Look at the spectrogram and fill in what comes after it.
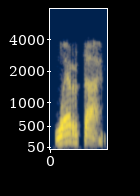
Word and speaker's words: Huerta: And you said Huerta, right? Like they do in Mexico.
